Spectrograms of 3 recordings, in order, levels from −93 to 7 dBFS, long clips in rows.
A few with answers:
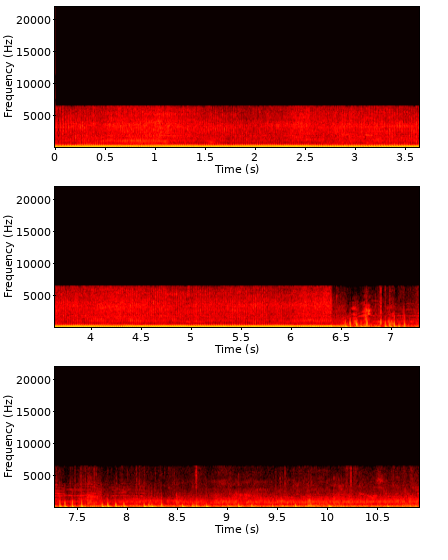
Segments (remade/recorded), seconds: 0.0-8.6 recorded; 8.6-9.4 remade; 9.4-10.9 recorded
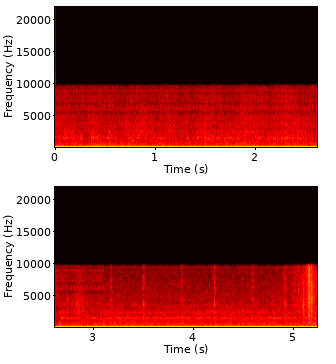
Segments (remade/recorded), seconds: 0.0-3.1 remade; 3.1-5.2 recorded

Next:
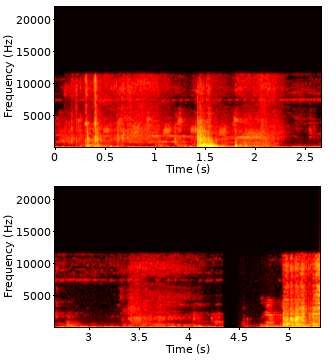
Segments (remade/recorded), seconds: 0.0-5.3 recorded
